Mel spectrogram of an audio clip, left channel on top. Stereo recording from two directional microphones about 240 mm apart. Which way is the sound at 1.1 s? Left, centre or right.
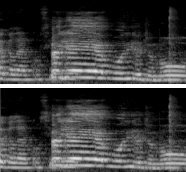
Left.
